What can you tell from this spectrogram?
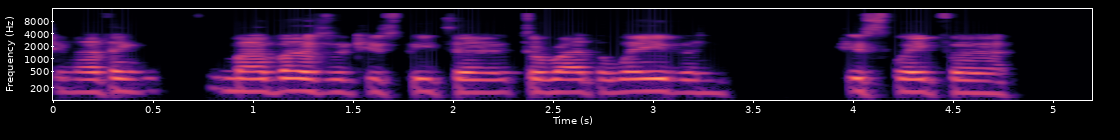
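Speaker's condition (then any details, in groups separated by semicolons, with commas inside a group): Cerebral palsy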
